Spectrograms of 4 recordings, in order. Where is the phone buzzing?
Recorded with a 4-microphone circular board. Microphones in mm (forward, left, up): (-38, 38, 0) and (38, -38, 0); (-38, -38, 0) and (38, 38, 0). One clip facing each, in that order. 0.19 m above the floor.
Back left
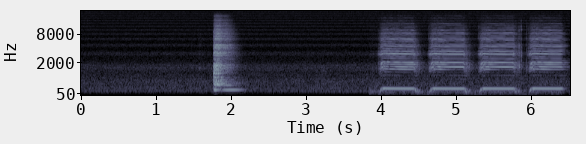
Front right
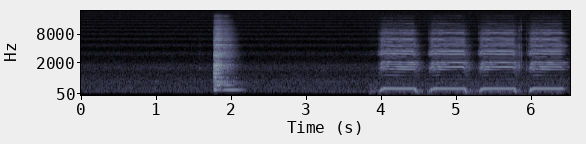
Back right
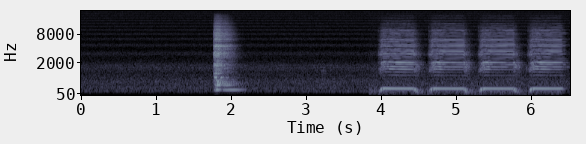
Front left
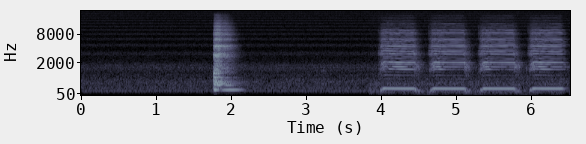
115° right, 4.5 m.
